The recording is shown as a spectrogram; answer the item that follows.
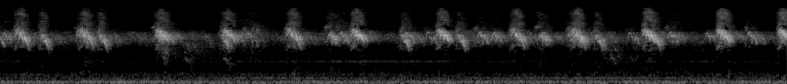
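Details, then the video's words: Sparrows chirp steadily, with short bright cheeps tumbling over each other several times a second, as if more than one bird is calling, against a faint low hum. "Sparrow sound"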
